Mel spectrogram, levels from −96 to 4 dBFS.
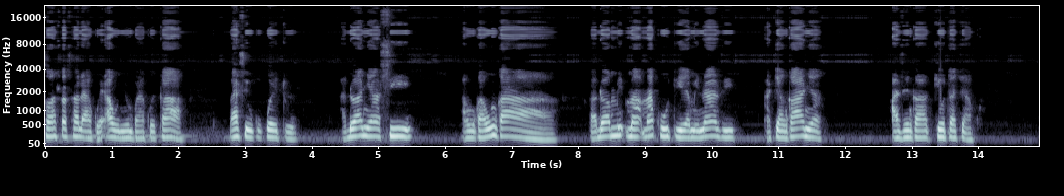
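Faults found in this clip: Imaging from sample-and-hold upsampling, entire clip. Bright metallic fizz riding on the speech, tracking its level. Probable component: sample-rate converter, 22 kHz to 44.1 kHz, repeating each sample with no interpolation filter. Mirrored speech spectrum in the 11.03 to 22.05 kHz band, about 32 dB below the signal. The lowest image moves against the voice pitch.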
